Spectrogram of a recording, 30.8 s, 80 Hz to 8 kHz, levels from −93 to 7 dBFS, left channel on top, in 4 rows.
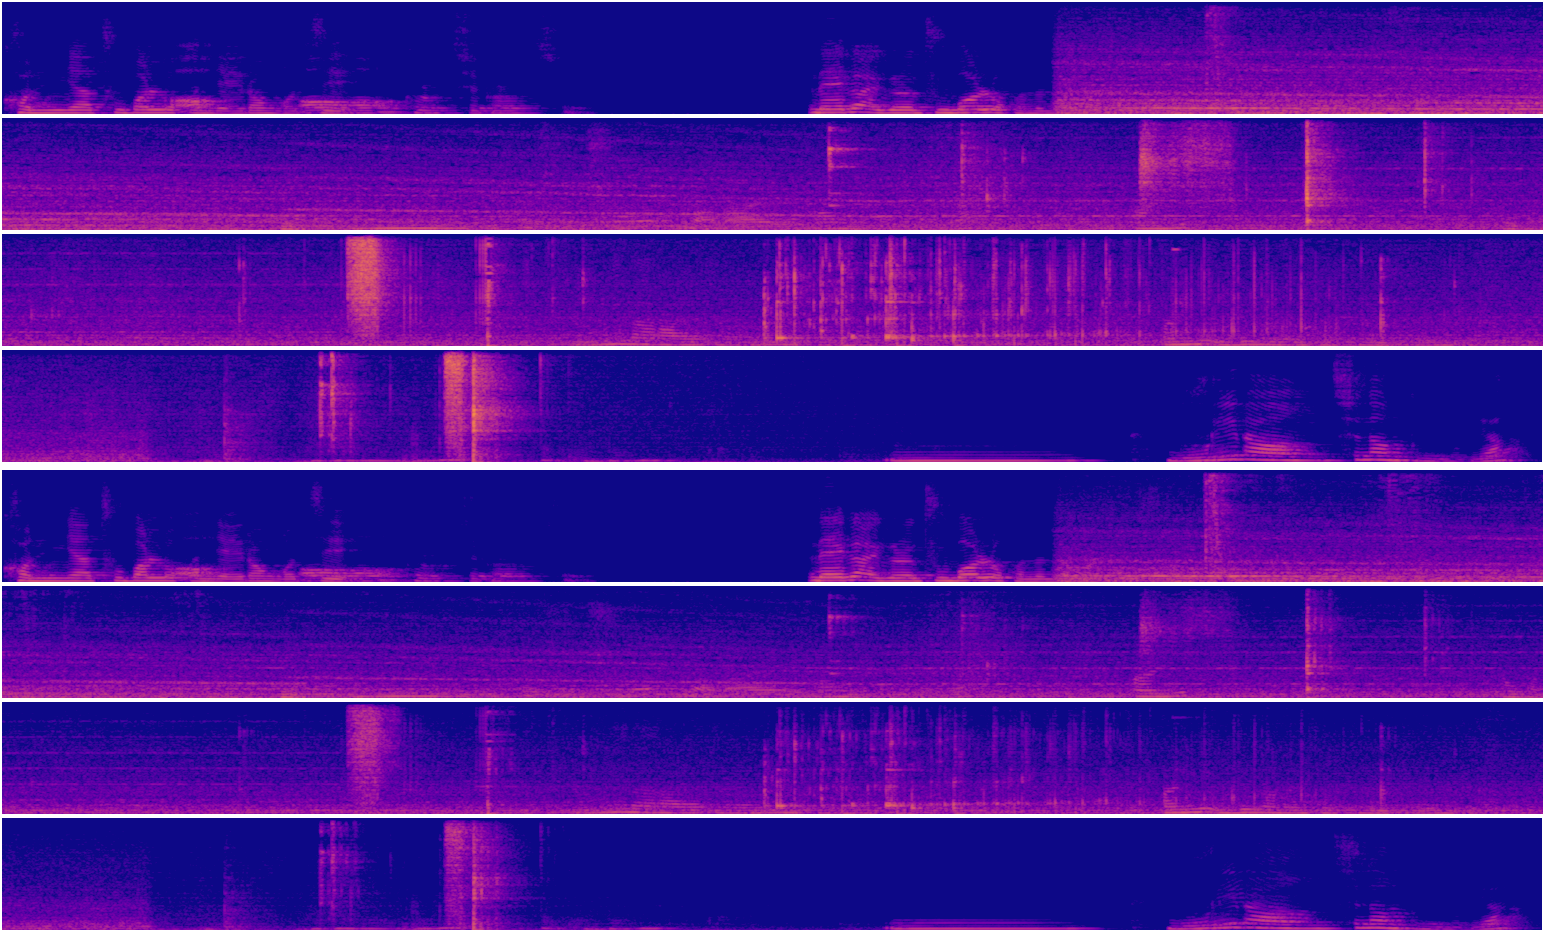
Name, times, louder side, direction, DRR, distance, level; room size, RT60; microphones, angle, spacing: voice 1, 0.0-1.7 4.0-6.0 9.1-9.3 13.3-13.7 15.2-15.7 21.2-22.9, right 1 dB, 20° right, 9 dB, 0.6 m, -48 dB
voice 2, 1.5-2.8 7.1-8.5 9.4-10.0 10.3-12.6 15.5-16.0 17.8-20.5 24.6-25.4 25.9-26.4 27.5-28.5 28.9-30.7, left 2 dB, 40° left, 4 dB, 5.4 m, -53 dB
sound 1, 5.2-23.9, left 1 dB, 20° left, 0.7 m, -49 dB
sound 2, 6.0-12.0, right 2 dB, 85° right, 1.7 m, -58 dB
sound 3, 11.6-27.5, left 12 dB, 70° left, 0.6 m, -42 dB
20.0 x 13.0 x 2.3 m, 0.30 s
head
